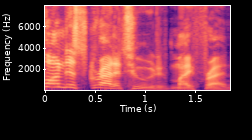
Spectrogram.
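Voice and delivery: strained, hard-to-hold put-on character voice. Voicing a character who thanks a friend, in a hard-to-hold put-on voice. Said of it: "this voice is really hard to maintain".

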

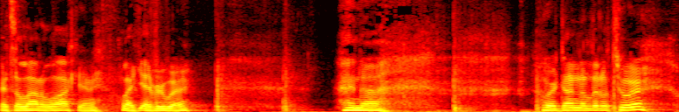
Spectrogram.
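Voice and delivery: out of breath, winded voice. At the end of a walking tour, the speaker talks while out of breath. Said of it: "I'm out of breath".

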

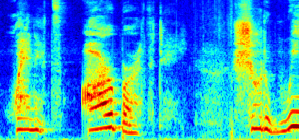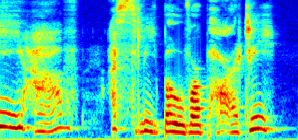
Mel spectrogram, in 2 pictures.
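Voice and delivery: cheerful, happy, soft whisper. Reading a picture book aloud, the narrator voices Dinosaur: happy whispered Dinosaur voice. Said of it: "Dinosaur whispered in his happy dinosaur voice".

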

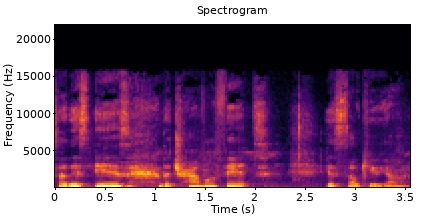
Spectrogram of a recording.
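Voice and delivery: breathless and panting. Speaker just ran up the steps, showing their travel outfit: out of breath. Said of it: "I'm breathing heavy because I just ran up the steps".

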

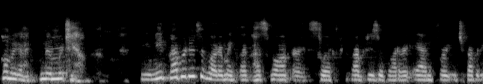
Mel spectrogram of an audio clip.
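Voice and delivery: nervous, fast, rushed reading, words jammed through. Acting out a test taker jamming through a question: imitating reading very fast. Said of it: "You're gonna read it so fast".

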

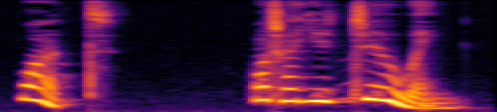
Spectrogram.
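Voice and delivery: startled, gasped, high-pitched, slow delivery. A man sees someone pour a teacup's contents into a test tube: gasped question. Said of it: "gasped Mr. Dinsmead".

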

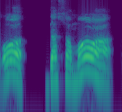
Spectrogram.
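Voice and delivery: put-on Samoan-style accent on "Samoa". Speaker imitates how some Samoan people talk, in a put-on Samoan accent. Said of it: "They talk like that".

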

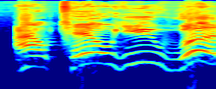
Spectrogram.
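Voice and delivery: said very loud, calling out. Showing the group the line to say, said real loud. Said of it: "Now say real loud".

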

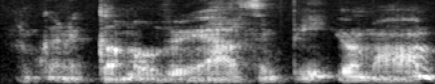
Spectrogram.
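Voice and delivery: frightening, menacing monster-style put-on voice. Video maker says what he'd tell Chaos Hunter, in a scary voice. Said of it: "I can get more scary voice than that".

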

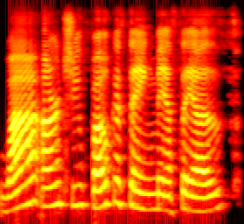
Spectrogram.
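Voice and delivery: Southern accent creeping in, slow drawl. Showing off scents to viewers, slipping into a sudden southern accent. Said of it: "all of a sudden have a southern accent".

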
